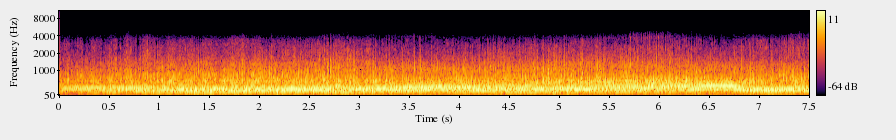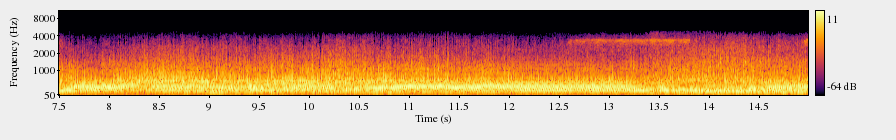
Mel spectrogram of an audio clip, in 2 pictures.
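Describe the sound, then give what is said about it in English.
Ten motorcycles riding in a chevron formation around the curve of a track at sunrise, followed by a big black car with small American flags, rumble past, their engines blending into a loud, steady drone whose pitch rises and shifts as they go by. No one speaks. “Around the curve of the track ride 10 cyclists in a chevron formation, followed by a big black car.”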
